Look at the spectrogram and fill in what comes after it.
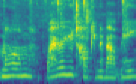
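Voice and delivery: voice of a dog. Voicing the dog in his cubby, who stares at them: speaking as the pet dog. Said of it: "He's in his cubby. Going".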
